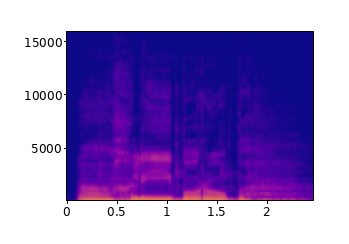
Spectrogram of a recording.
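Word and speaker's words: Хлібороб: So our ha, H, h, Kalibarob, is the same one as in Spanish. I know that they don't say X. They pronounce it as H, right?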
